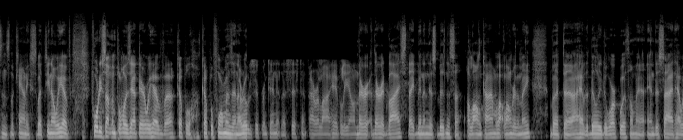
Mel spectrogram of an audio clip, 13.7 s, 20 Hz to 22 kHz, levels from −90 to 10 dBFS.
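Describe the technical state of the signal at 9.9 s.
At 9.9 s the signal is intact, with no technical fault audible at that moment.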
